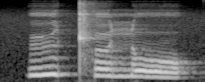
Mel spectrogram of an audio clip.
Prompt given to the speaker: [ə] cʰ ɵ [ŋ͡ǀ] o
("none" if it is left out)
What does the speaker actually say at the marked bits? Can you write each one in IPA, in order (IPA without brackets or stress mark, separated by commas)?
ʉ, n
